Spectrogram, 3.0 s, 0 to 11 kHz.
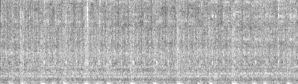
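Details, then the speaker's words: Yamaha Exciter 135 with rebuilt 62zz engine, full CTR ignition, reworked exhaust, large radiator; even low thump about four times a second, no knock or rattle; smooth idle, much quieter than before rebuild. "Nghe dàn hơi rất là ấm nha. Máy em ru luôn nha anh em."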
